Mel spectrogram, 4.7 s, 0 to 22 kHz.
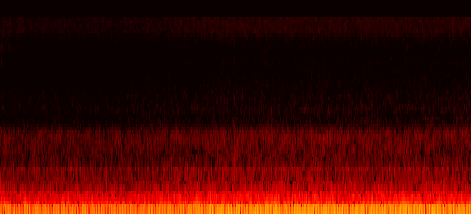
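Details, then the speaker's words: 2020 Ram 1500 EcoDiesel Gen 3 idling, heard from inside the insulated cab: faint, steady low rumble with an even soft beat, nothing sharp. Normal diesel idle. "they can just barely hear it now obviously on the outside you've got that typical diesel clatter which I personally love some people don't like it I love it I wish it had more of it honestly"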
